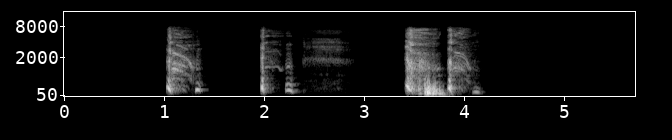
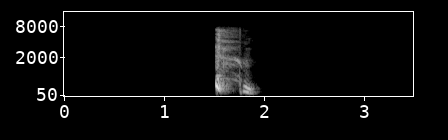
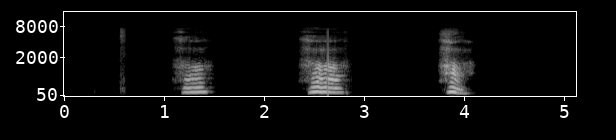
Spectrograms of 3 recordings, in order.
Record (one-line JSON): {"three_cough_length": "5.7 s", "three_cough_amplitude": 26992, "three_cough_signal_mean_std_ratio": 0.28, "cough_length": "3.5 s", "cough_amplitude": 23507, "cough_signal_mean_std_ratio": 0.19, "exhalation_length": "5.1 s", "exhalation_amplitude": 11648, "exhalation_signal_mean_std_ratio": 0.32, "survey_phase": "beta (2021-08-13 to 2022-03-07)", "age": "45-64", "gender": "Female", "wearing_mask": "No", "symptom_cough_any": true, "symptom_new_continuous_cough": true, "symptom_shortness_of_breath": true, "symptom_fatigue": true, "symptom_fever_high_temperature": true, "symptom_headache": true, "symptom_change_to_sense_of_smell_or_taste": true, "symptom_other": true, "symptom_onset": "5 days", "smoker_status": "Never smoked", "respiratory_condition_asthma": true, "respiratory_condition_other": false, "recruitment_source": "Test and Trace", "submission_delay": "2 days", "covid_test_result": "Positive", "covid_test_method": "RT-qPCR"}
